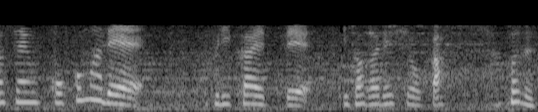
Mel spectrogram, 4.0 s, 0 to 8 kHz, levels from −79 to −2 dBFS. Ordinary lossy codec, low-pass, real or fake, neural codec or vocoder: AAC, 16 kbps; 7.2 kHz; real; none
